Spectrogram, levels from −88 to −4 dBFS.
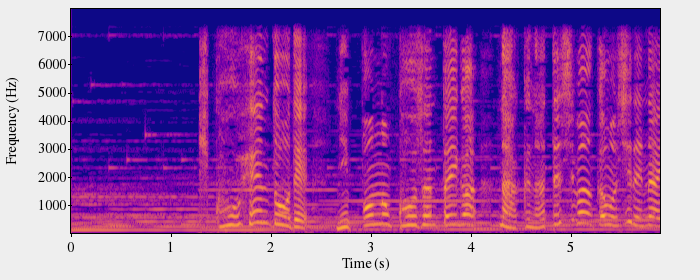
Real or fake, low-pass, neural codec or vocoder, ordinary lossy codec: real; 7.2 kHz; none; none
